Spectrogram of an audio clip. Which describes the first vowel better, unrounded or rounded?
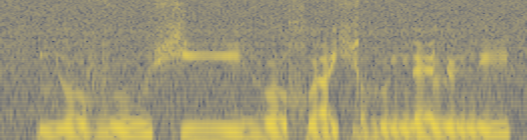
rounded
